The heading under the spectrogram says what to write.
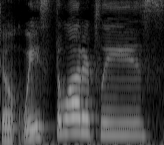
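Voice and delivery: kind, gentle tone. Parent retelling what they told their three-year-old daughter, retelling a kind request. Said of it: "I asked her kindly".

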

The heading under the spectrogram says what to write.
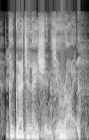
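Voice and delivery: gruff put-on English accent. Congratulating the other speaker on being right: Roy Kent impression. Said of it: "I was doing my, uh, Roy Kent impression".

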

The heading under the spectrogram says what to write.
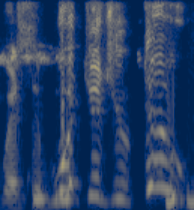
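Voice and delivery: put-on angry inflection. Acting out a favorite line where he asks Ray what he did, mock-angry. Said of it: "the inflection, he's so angry".

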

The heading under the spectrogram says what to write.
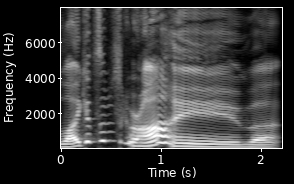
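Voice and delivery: high, swooping, sing-song put-on voice. Signing off at the end, the speaker uses a Lola voice. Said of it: "I'm going to end this with a Lola voice".

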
